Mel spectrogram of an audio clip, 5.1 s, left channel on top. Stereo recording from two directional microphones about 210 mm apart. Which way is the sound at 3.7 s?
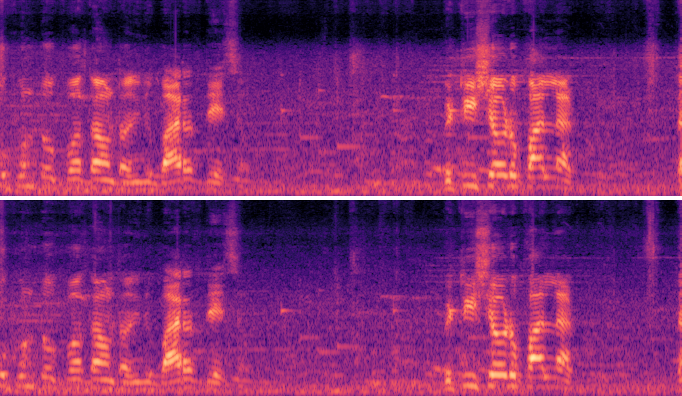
15° left (ahead or behind).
